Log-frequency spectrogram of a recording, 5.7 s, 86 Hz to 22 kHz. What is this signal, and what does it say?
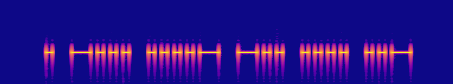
Morse code, heard as a keyed tone, about 15 wpm, 700 Hz. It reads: EB4DHU
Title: DXCC-100 Call Signs - 6 Characters - Repeated 2x - 15wpm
